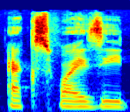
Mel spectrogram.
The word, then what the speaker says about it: Aix: yeah let's get into X because this is a special place guide so first thing if you look up X it's spelled a iix it's pronounced like the letter X it was founded by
